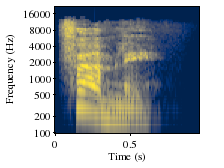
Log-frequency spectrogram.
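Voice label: "firmly", British English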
